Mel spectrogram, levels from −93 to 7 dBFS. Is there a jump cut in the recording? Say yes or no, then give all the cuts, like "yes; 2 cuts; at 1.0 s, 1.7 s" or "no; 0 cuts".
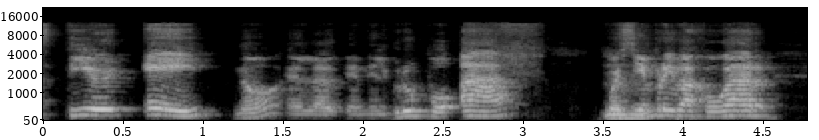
no; 0 cuts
